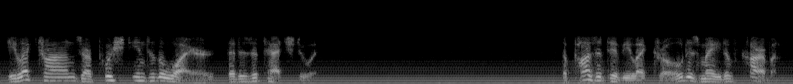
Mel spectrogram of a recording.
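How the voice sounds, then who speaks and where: A man with a mid-range voice reads a scripted educational film narration in a measured, emphatic, explanatory way. The sound is a dull, band-limited 16mm soundtrack from a 1960s film.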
